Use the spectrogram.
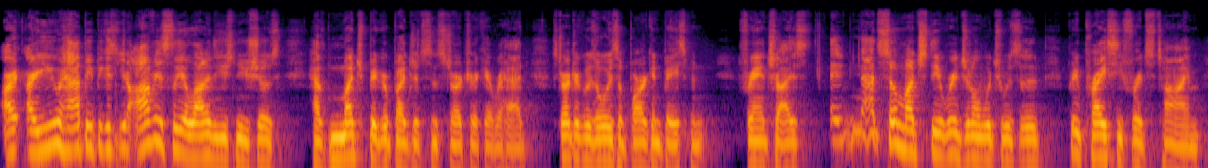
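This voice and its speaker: A man with an average-pitched voice hosts a relaxed panel show. He is wordy and opinionated, framing points for the group and slipping in dry asides. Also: fairly quick, few pauses. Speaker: podcast host. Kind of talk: casual panel moderation and commentary.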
